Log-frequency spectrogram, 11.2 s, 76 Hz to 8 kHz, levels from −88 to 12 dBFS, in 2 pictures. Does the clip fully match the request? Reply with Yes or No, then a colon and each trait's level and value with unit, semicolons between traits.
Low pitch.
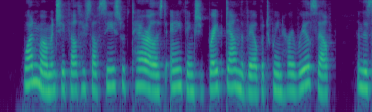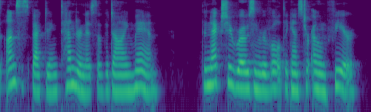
No: high, 195 Hz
